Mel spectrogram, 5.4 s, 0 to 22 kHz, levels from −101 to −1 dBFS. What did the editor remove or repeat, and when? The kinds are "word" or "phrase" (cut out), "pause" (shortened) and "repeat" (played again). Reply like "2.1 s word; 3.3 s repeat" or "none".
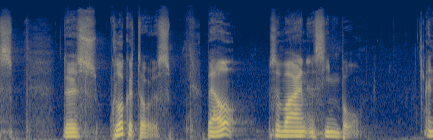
1.4 s word; 3.2 s word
